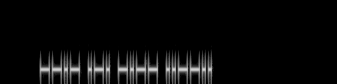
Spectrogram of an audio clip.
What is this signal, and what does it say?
Morse code, heard as a keyed tone, about 40 wpm, 700 Hz. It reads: QRY?
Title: Q-Codes 40wpm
